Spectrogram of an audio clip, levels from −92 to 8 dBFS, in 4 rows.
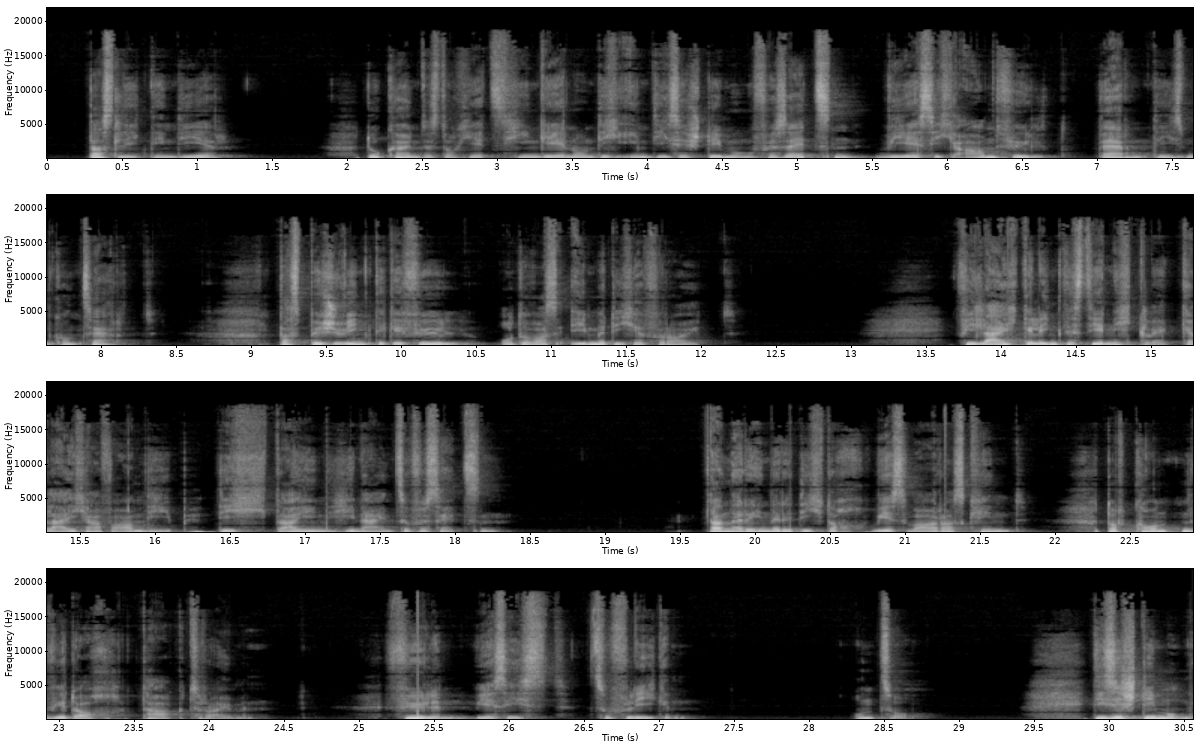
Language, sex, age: German, male, 50-69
